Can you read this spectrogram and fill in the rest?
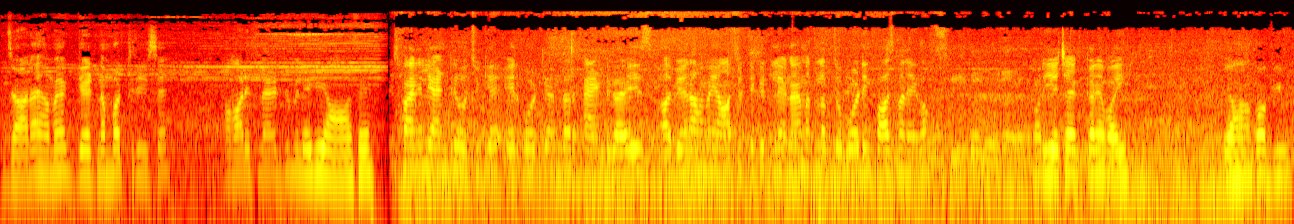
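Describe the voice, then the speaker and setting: Excited young man vlogging through an airport. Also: high voice, normal speed, over a noisy crowd, heavy background noise. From India. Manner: chatty, addresses viewers as guys, mixes English words. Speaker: travel vlogger. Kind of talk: excited handheld travel vlog. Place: airport terminal and plane cabin, indoors.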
